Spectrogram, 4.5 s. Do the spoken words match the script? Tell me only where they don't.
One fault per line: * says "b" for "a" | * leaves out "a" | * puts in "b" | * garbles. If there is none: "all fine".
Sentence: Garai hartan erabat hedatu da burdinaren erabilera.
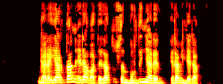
* says "zen" for "da"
